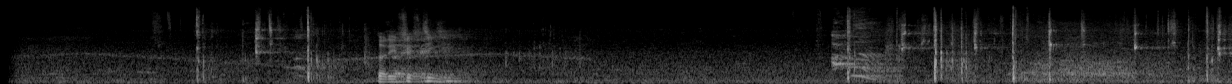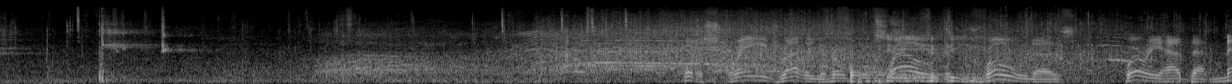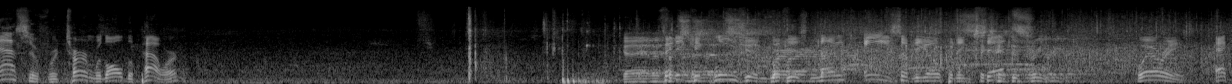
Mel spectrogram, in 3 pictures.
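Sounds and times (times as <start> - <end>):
tennis ball bouncing: 1.9 - 3.4, 8.4 - 13.6, 29.3 - 30.6
racket striking tennis ball: 8.4 - 10.7, 29.2 - 30.6.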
